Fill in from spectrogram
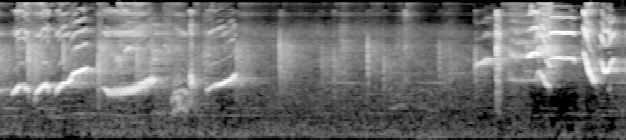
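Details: White-rumped shama giving a short burst of bright rising whistles, a pause, then high thin squeaky notes.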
